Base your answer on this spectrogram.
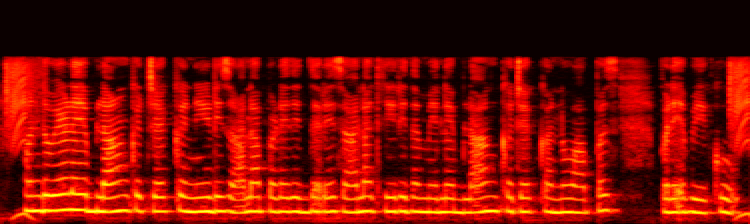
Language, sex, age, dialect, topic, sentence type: Kannada, female, 18-24, Central, banking, statement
